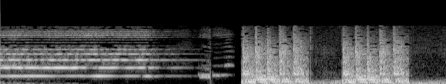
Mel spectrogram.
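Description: A sustained ringing tone gives way to loud, rapid pounding on a door, two close bursts of heavy knocking with a short pause between them.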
